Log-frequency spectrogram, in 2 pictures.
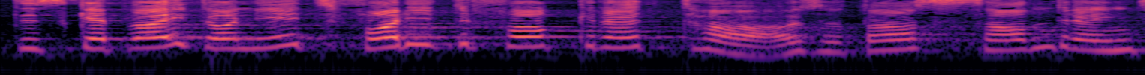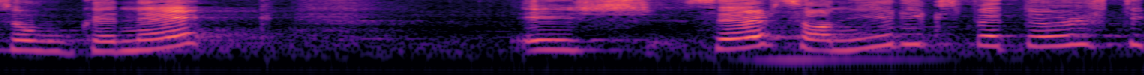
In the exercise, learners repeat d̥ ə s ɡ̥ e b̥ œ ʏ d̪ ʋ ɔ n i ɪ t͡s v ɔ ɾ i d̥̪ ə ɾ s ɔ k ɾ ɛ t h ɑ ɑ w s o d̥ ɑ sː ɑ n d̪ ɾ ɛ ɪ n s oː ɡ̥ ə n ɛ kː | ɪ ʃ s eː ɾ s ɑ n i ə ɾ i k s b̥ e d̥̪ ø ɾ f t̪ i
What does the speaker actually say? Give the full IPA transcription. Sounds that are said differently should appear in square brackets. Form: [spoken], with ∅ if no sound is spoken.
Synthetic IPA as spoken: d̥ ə s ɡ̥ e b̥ œ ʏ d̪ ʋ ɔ n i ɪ t͡s [f] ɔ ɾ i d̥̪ ə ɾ [f] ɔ k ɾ ɛ t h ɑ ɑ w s o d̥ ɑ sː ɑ n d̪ ɾ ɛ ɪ n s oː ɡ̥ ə n ɛ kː | ɪ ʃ s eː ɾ s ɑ n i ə ɾ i k s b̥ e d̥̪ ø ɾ f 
